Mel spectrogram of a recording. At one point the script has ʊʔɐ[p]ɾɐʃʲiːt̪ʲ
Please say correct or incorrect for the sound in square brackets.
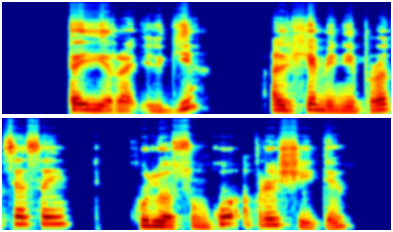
correct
